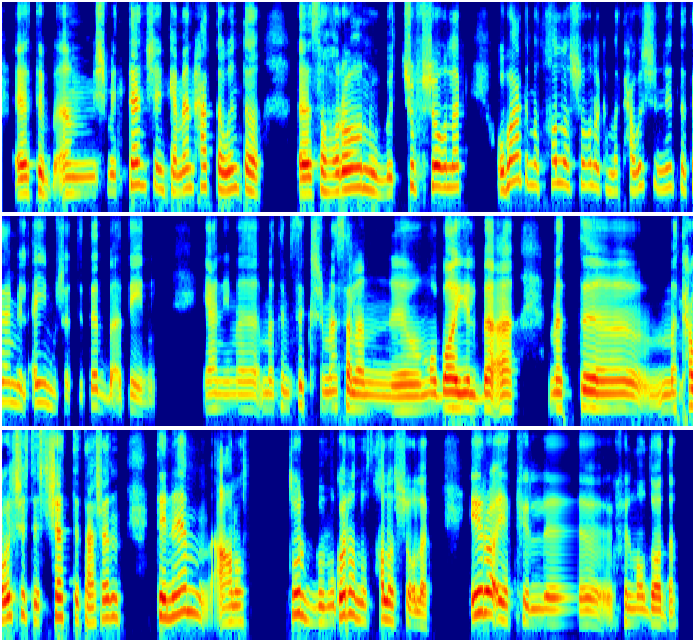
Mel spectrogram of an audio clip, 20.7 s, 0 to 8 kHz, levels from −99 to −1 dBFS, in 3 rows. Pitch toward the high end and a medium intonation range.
No: high, 205 Hz; wide, 5.9 semitones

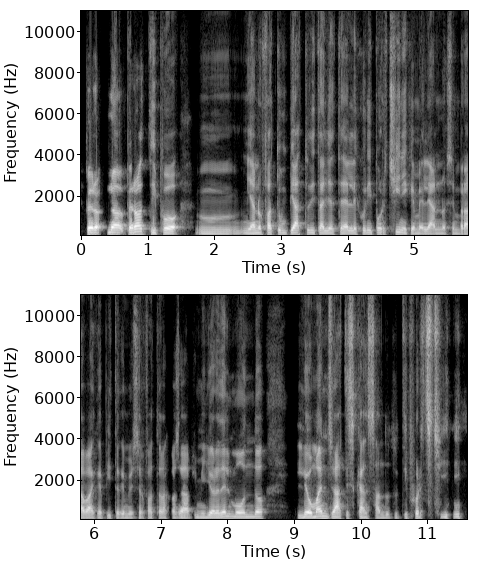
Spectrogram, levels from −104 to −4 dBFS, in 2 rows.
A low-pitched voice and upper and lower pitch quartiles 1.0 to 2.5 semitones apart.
No: low, 105 Hz; average, 2.9 semitones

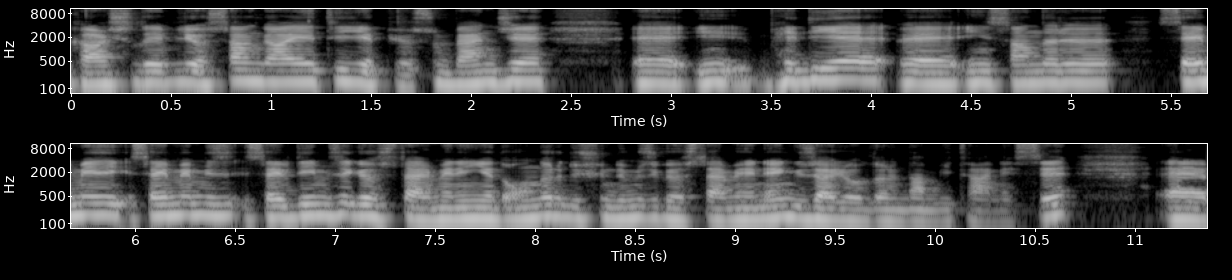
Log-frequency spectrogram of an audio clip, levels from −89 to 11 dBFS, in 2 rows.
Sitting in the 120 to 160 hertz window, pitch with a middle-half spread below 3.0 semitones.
Yes: low, 135 Hz; narrow, 2.6 semitones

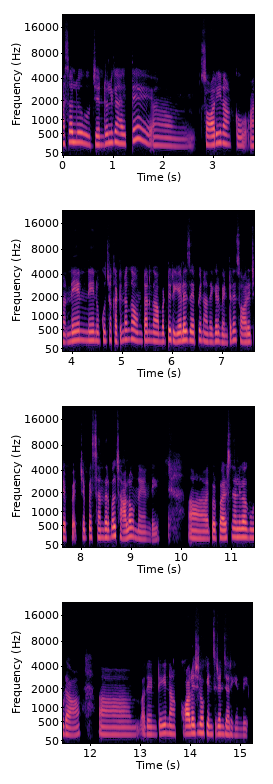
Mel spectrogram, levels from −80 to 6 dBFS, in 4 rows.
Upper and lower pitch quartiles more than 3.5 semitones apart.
No: average, 3.2 semitones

